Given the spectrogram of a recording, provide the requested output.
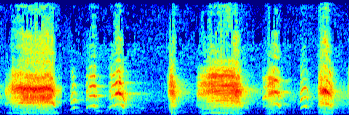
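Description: A monkey gives harsh, raspy screeches broken up by short, bright yelping notes.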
